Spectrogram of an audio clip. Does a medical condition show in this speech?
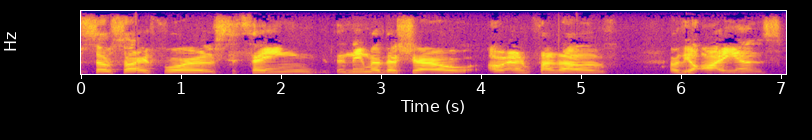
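Yes: cerebral palsy, mild; speech impediment, sounds like Wendy's drive-thru speaker box, may sound drunk.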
